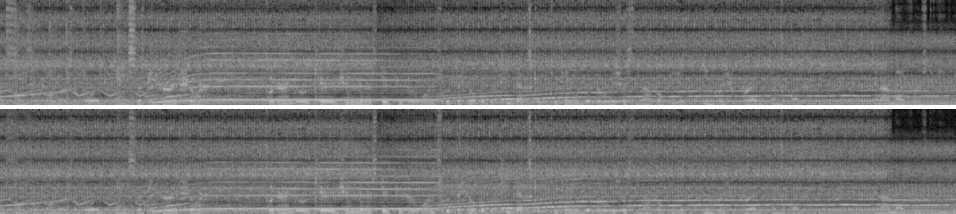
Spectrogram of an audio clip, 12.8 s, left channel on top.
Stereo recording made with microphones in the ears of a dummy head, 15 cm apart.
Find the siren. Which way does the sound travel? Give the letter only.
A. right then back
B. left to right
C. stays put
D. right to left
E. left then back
B.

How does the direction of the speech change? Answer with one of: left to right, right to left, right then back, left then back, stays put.
right then back.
